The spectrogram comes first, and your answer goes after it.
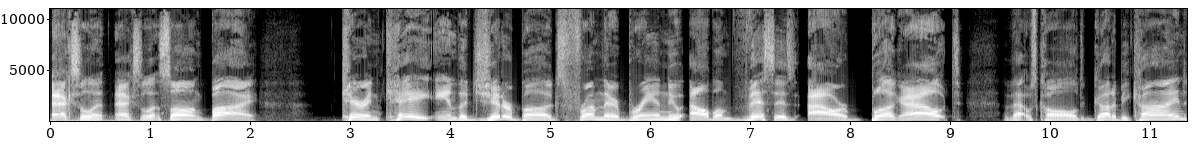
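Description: A man with a high voice speaks very slowly, using lively intonation. The recording is very clean, with a silent background. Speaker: radio host. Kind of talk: radio show hosting. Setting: studio. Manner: halting.

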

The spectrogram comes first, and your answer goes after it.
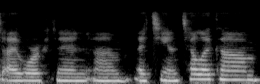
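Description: A somewhat breathy woman's voice, dark and mellow in tone, at a fairly low pitch. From Middle East, Iranian parents. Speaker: life coach. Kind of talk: interview. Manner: halting, many fillers.

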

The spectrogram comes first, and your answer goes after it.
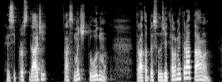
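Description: In a very clean recording with a silent background and a dry, close sound with no echo, a man speaks very fast at a fairly high pitch with ordinary pitch variation. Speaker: rapper. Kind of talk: casual chat.

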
